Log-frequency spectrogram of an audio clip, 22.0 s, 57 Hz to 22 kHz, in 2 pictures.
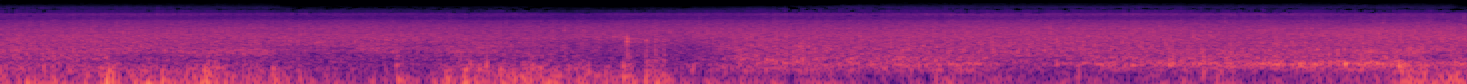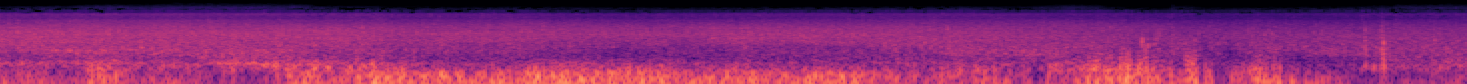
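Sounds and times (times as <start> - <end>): small waterfall rushing: 0.0 - 22.0
wind buffeting microphone: 0.0 - 22.0.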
